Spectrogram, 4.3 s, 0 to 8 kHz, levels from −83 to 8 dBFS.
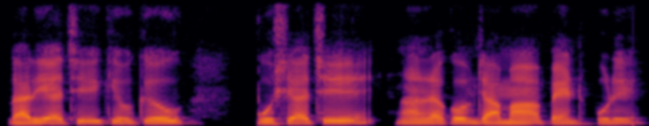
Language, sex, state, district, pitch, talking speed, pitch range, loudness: Bengali, male, West Bengal, Dakshin Dinajpur, 165 Hz, 140 wpm, 160-175 Hz, -17 LUFS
